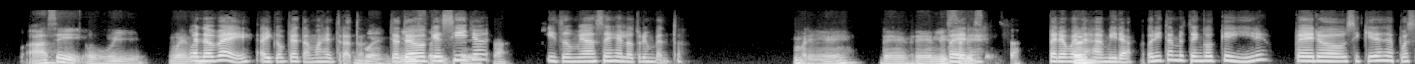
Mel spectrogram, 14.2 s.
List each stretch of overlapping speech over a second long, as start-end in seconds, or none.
3.5-4.8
